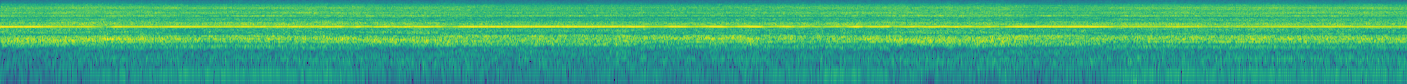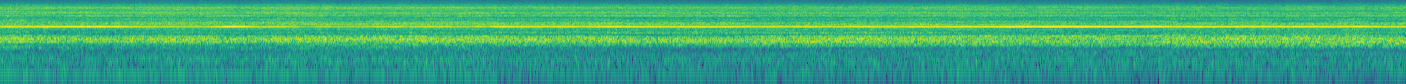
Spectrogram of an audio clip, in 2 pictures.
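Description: Small handheld hairdryer running steadily: a rush of air with a constant high whine from its fan motor.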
